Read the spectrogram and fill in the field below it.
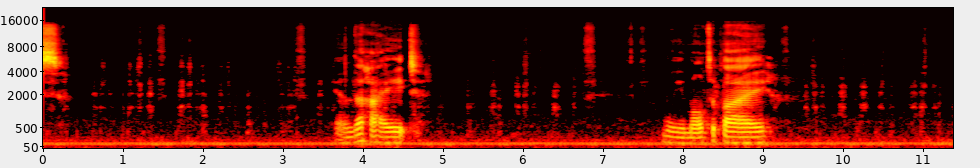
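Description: A felt pen squeaks and scratches across paper.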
